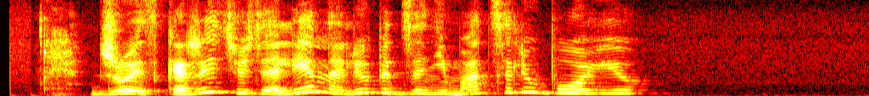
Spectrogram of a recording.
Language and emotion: Russian, positive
